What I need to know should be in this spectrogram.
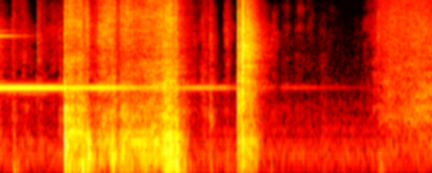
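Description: Plastic wrap crinkles as it is pulled off a cardboard box.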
